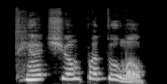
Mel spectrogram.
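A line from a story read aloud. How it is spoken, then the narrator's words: Laughing. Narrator (Russian): рассмеялась Рина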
